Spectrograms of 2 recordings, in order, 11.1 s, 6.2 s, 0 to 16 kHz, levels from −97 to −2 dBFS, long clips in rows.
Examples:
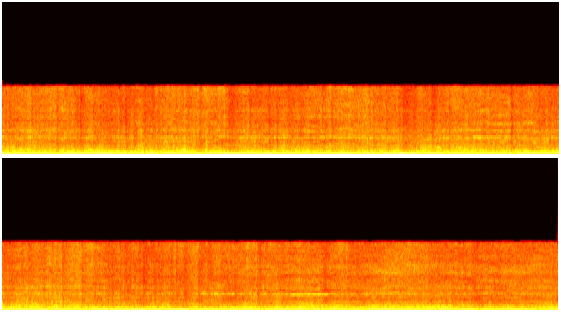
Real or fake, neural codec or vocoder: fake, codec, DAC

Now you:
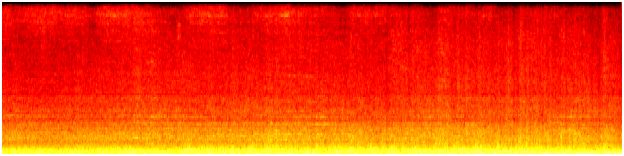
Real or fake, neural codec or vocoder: real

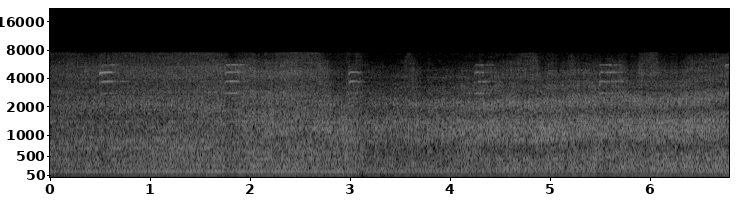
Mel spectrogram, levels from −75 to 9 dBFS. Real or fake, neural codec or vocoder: real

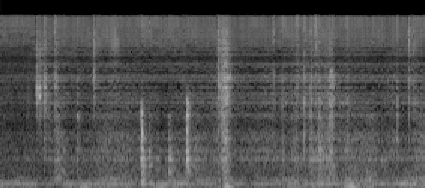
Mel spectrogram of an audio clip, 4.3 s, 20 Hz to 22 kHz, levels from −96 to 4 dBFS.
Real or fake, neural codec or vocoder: fake, codec, DAC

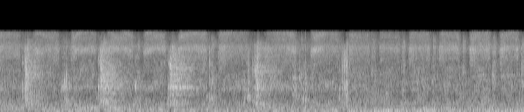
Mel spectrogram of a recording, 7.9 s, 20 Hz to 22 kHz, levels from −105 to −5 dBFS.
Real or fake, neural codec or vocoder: real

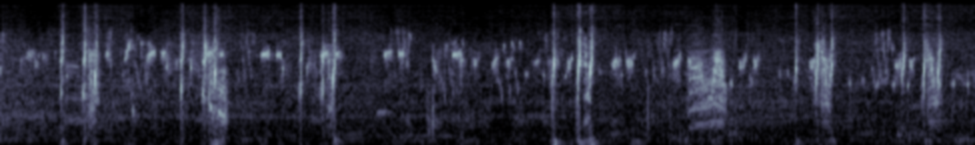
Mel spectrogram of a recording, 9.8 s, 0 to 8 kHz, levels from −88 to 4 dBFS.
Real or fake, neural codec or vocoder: fake, codec, DAC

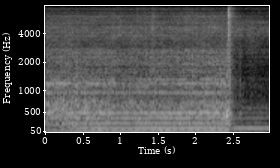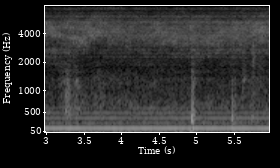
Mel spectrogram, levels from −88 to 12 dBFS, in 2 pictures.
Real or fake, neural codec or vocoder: fake, codec, DAC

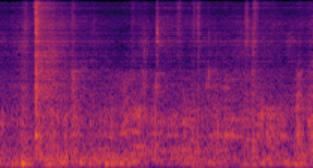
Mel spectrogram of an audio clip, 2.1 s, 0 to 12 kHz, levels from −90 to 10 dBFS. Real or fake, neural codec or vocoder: fake, codec, DAC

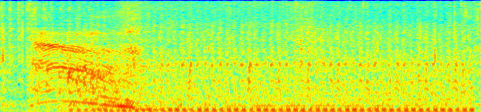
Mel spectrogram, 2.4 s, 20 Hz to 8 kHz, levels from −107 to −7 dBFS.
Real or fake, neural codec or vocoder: real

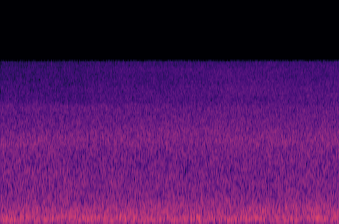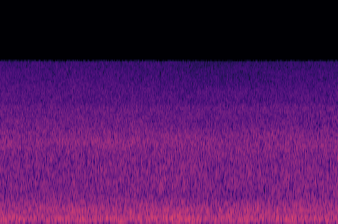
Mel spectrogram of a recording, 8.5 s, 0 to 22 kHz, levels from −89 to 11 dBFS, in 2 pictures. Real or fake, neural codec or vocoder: real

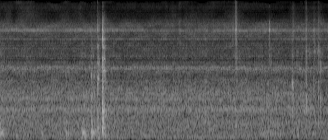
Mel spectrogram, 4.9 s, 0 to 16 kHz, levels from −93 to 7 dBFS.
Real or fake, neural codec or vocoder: fake, codec, DAC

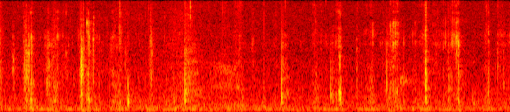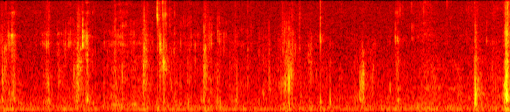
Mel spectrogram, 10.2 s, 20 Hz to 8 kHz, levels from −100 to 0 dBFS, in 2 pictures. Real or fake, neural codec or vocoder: real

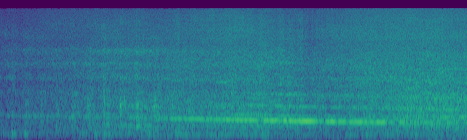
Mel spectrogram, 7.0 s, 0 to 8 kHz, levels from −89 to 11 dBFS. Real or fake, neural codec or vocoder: fake, codec, DAC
